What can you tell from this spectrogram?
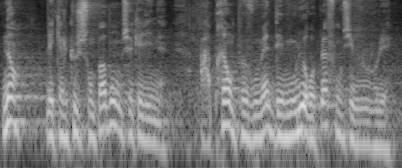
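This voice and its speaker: A man's voice: medium pitch, big pitch swings, fast talker, darkish tone, slight background noise. A man playing a real-estate agent character as a guest in a comedy sketch, earnest and rambling. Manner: earnest, mock-serious and rambling. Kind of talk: mock interview comedy sketch.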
